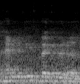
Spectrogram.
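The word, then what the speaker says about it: Henri Becquerel: सही शब्द अगर हम देखें, अगर पहुंचे तो हेनरी बैक्वेरेल है।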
